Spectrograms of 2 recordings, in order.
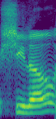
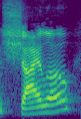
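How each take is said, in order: First: Shiloh said as SHEE-loh; Israeli pronunciation. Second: Said in the usual way. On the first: Shown as a demonstration. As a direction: say Shiloh with an "ee" in the first syllable. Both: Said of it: "as it's pronounced in, uh, in Israel".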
